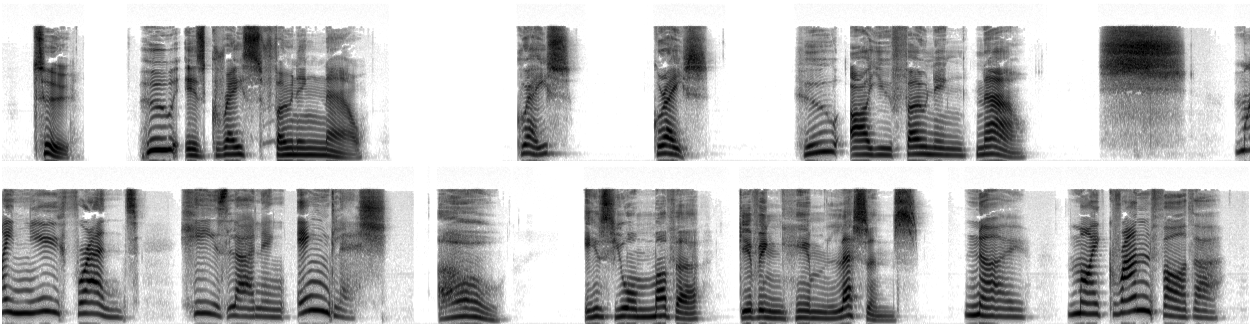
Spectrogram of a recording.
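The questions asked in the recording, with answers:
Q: Who is Grace phoning now?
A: Her new friend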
